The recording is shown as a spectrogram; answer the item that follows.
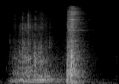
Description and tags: Opening a drawer full of knives and other kitchenwares.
